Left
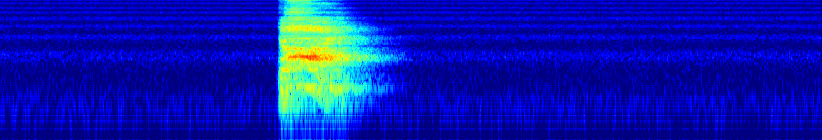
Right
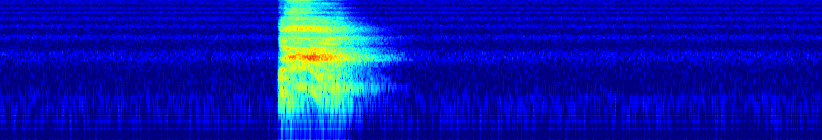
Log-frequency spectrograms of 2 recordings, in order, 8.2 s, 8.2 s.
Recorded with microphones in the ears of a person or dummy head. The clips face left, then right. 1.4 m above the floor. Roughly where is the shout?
Right.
